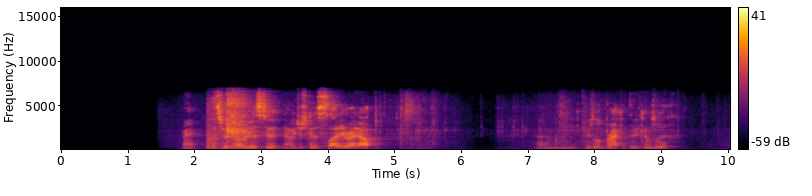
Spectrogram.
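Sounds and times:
faint handling sounds: 4.6 - 10.0.

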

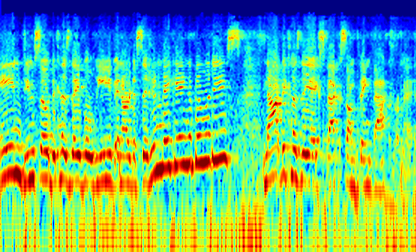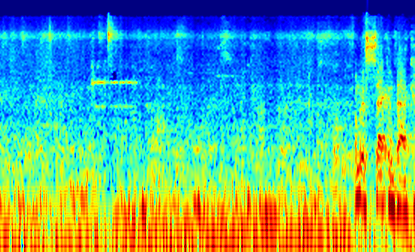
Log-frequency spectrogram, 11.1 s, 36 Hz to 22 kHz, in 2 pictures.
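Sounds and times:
loud background noise: 0.0 - 11.0.

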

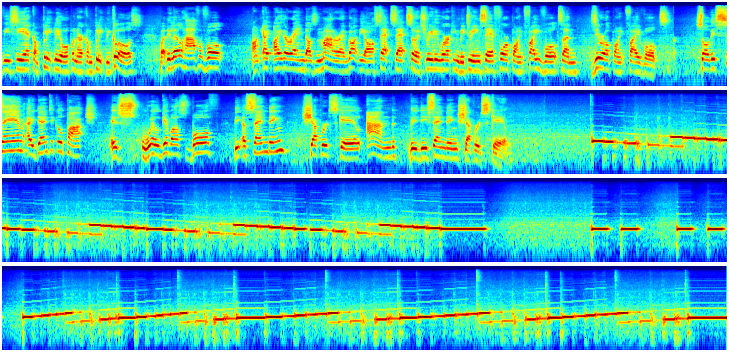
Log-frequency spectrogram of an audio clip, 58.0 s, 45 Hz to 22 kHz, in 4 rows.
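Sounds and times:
synthesizer endless scale tones: 26.3 - 38.8, 43.9 - 58.0.

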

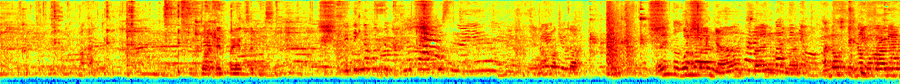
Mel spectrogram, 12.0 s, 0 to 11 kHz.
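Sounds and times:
cutlery and dishes clinking: 0.0 - 3.8, 7.8 - 9.5
voices in background: 0.0 - 12.0.

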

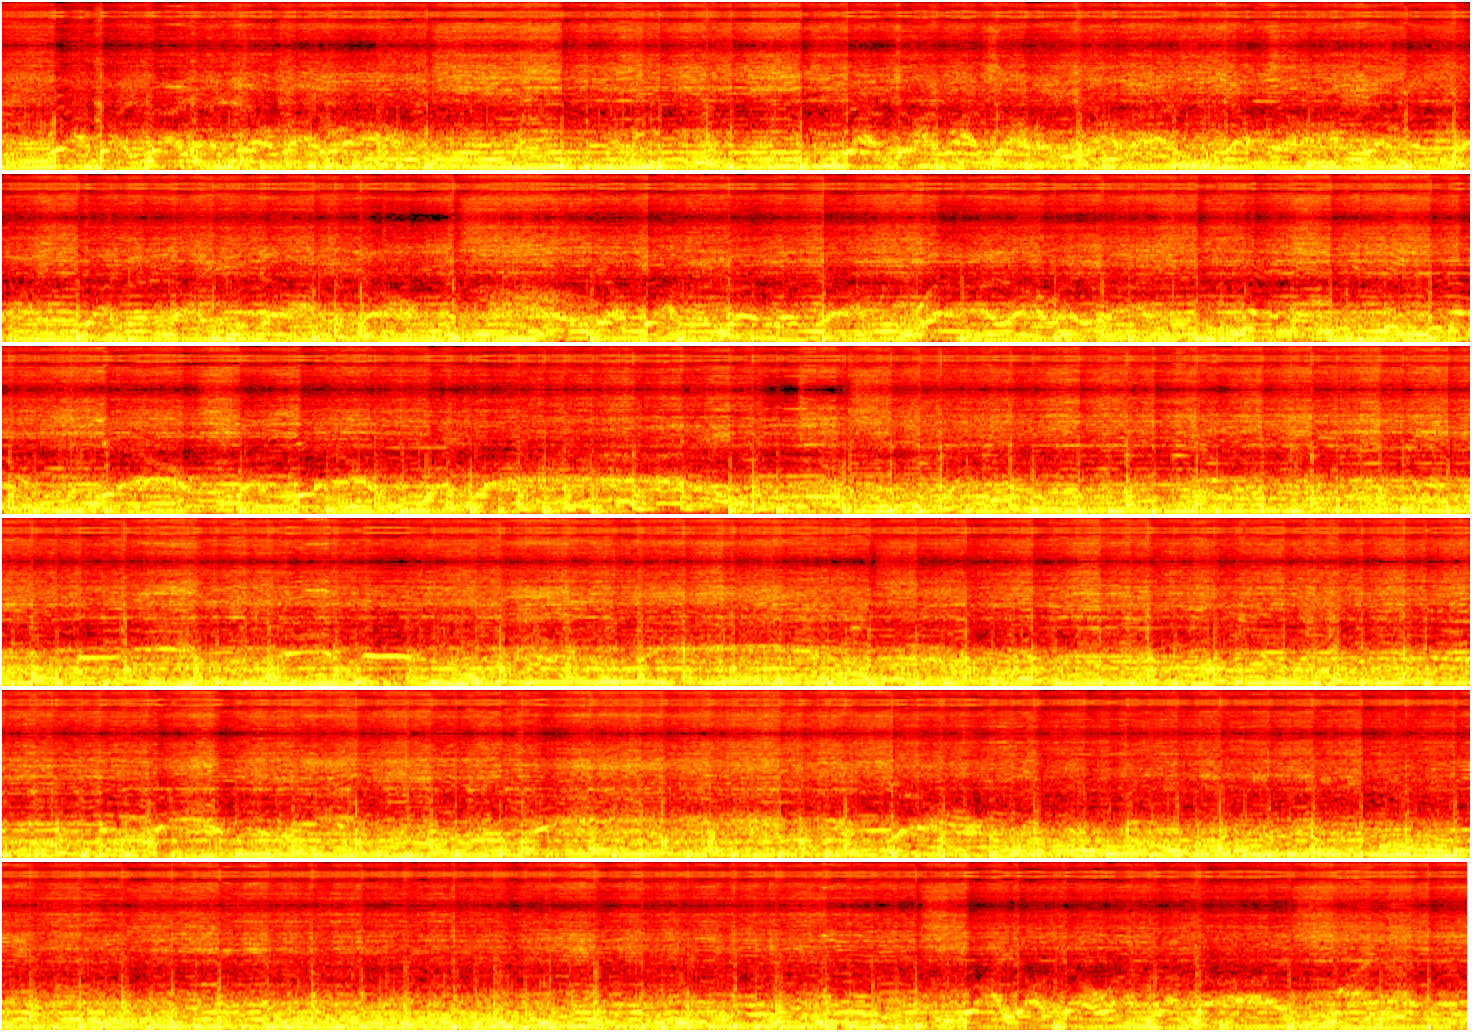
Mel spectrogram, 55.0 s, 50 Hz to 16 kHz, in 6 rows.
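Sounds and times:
heavy rock band playing live: 0.0 - 55.0.

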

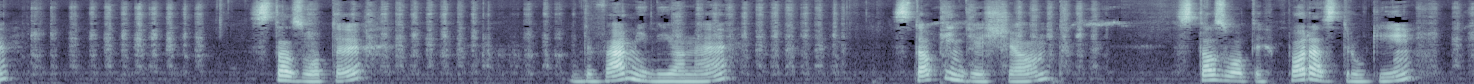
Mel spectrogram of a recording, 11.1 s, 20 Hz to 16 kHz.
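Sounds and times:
metal pick scraping scratch card: 7.3 - 8.4.

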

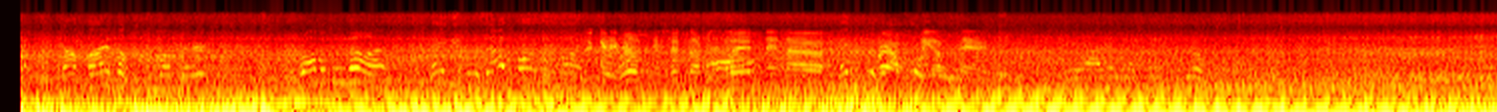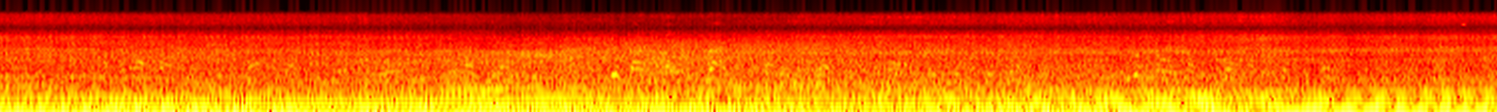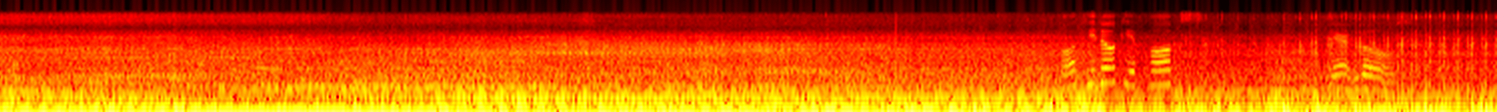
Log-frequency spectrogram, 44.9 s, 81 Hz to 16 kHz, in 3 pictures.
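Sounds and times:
tractor engine idling: 0.2 - 44.9
indistinct voices: 0.4 - 44.2.

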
